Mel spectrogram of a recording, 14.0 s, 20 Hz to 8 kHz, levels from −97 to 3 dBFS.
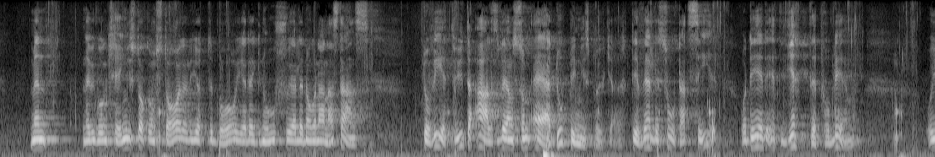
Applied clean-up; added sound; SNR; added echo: none; Liquid; 11 dB; none.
